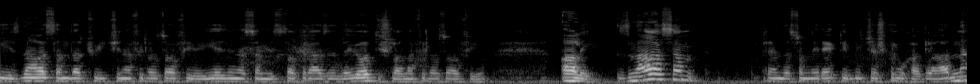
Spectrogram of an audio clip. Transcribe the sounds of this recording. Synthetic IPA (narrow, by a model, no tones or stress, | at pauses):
iznalasamd̪at͡ʃuit͡ɕinafilo̞zo̞fijuije̞d̪inosamist̪o̞ːɡɾaːzɾed̪ajeo̞t̪iʃlanafilo̞zo̞fiju | aliznalasam | pɾed̪asumiɾe̞klibit͡ɕeʃkɾuːxaɡlaːd̪na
